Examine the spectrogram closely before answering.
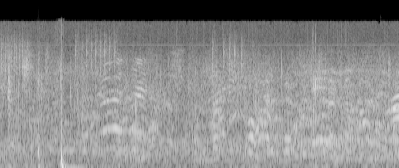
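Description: A bicycle rolls to a stop.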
